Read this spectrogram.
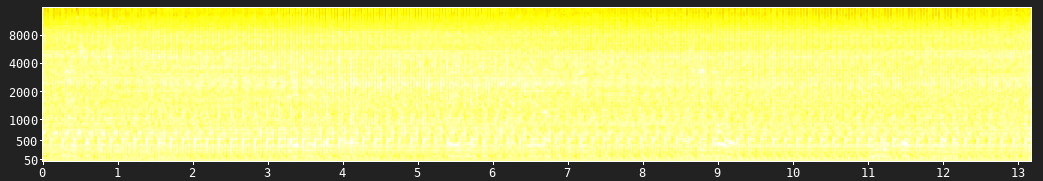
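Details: Turbocharged diesel at idle, engine at about 60–65 °C, oil pressure near 2.2–2.3 kg (about 4 kg cold): sharp, regular knock about three times a second; knock appeared and has been driven 1000 km without worsening; cause unknown.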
